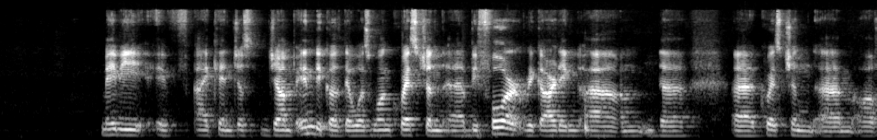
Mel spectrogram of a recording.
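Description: A man speaks calmly over an online call through a loudspeaker.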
